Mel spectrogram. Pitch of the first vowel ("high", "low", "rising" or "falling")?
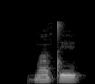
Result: falling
